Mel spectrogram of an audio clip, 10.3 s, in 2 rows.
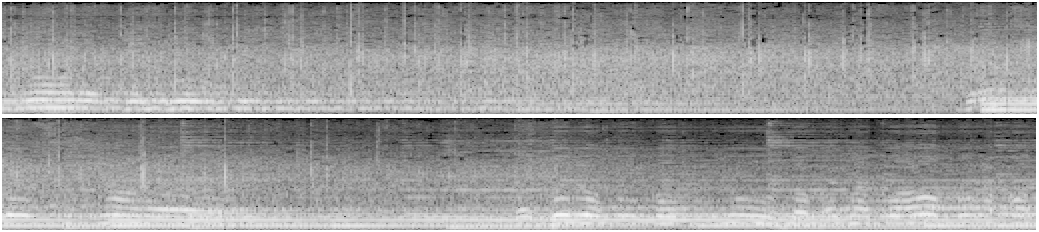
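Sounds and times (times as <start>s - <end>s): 
audience applause: 0.0s - 8.1s
speech: 0.1s - 1.7s, 4.8s - 6.4s, 7.9s - 10.3s.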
